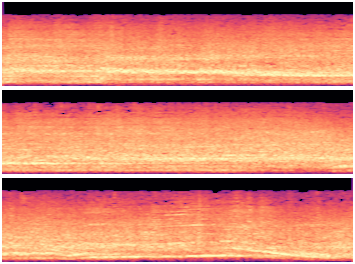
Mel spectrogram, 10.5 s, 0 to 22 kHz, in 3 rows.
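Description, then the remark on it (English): A football crowd roars after Millwall score to go 1-0 up against Derby, a goal credited to Lee Gregory: a dense, unbroken wall of cheering that never lets up, with voices swelling into rising and falling chant-like calls near the end. “You can hear what this crowd is doing.”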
